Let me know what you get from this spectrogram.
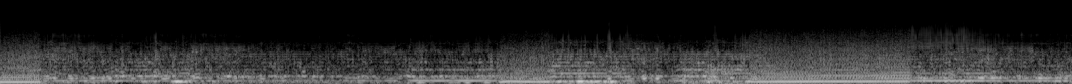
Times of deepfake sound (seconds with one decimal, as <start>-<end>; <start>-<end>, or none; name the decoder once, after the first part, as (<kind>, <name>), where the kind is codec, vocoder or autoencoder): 0.4-5.0 (vocoder, BigVGAN v2); 5.5-7.5; 9.1-10.7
